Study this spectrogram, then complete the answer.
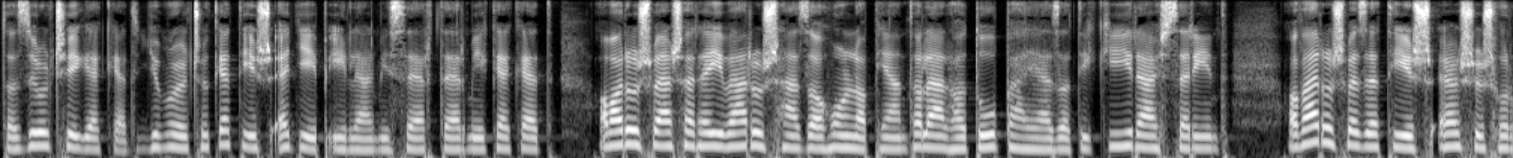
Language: Hungarian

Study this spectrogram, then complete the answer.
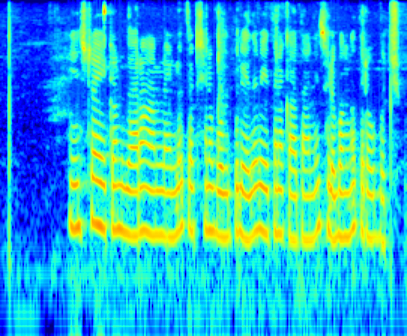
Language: Telugu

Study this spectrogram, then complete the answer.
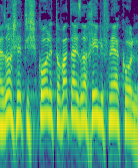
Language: Hebrew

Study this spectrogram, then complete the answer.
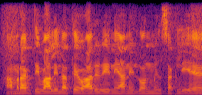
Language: Magahi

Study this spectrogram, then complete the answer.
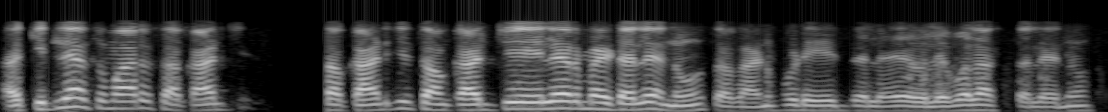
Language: Konkani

